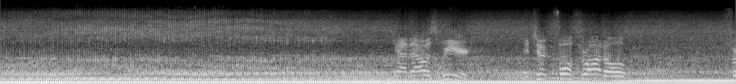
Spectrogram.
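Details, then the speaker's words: Mitsubishi Evo with used engine at first start after install; deep, steady idle with even low drone, no knocks or ticks, about 80 psi oil pressure, no leaks: normal healthy idle. "a couple seconds and she fired up sounds healthy sounds really really healthy"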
